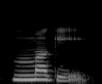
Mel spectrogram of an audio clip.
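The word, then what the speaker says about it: muggy: 때 표현하는 단어들이 있는데 M GY이 단어는 보시면 은 므 소리 나고 유는 어 어 발음 나죠 그리고 GG 같이 오면 한 번만 소리 나면 돼요 자음이 두 개가 겹쳐서 올 때는 한 번만 소리 내세요 그래서 그그 그리고는이 발음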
